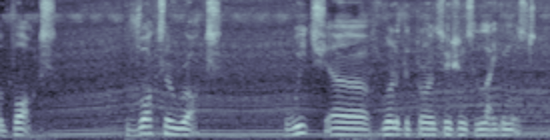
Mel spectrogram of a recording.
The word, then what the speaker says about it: Vox: Sometimes it feels like I'm saying rocks. Rocks, no, Vox.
